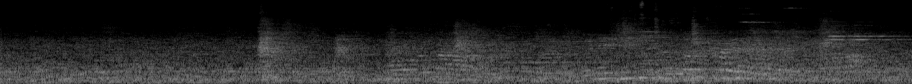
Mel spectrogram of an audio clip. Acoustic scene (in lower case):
subway station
